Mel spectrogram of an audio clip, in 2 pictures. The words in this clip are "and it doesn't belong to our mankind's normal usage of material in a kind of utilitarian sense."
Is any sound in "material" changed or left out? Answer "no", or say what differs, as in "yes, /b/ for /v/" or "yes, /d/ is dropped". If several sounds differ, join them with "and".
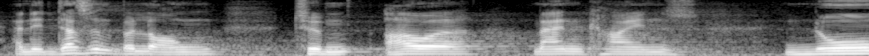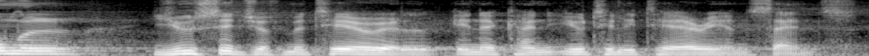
no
